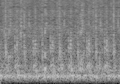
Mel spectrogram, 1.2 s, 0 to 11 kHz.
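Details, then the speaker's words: Bolton 9 triple expansion model steam engine on a homemade vertical boiler, rings recently changed; rapid chuffing with faintly lopsided exhaust spacing; runs slightly unevenly, owner suspects altered steam timing on the middle cylinder. "And as you can hear, the triple's going okay, although I did some work on it recently, changing the rings, and I think I must have altered the steam timing on the middle cylinder, because it's a little bit uneven,"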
